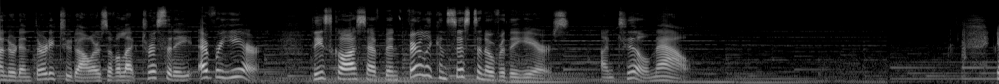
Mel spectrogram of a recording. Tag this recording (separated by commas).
Speech, Music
